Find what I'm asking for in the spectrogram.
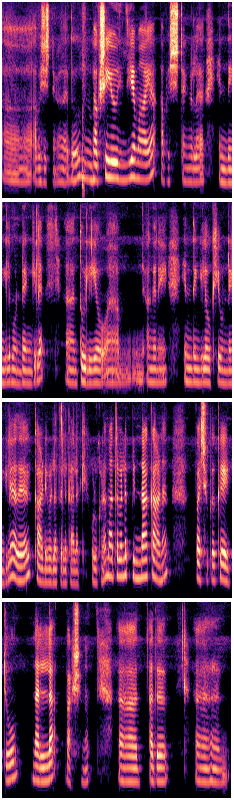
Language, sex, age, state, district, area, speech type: Malayalam, female, 18-30, Kerala, Pathanamthitta, rural, spontaneous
